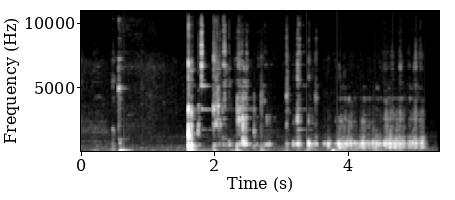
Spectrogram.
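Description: A beer glass of Kellerbier knocks sharply against a hard surface, followed by a few lighter clinks and some soft liquid sloshing and handling noises as the glass is held up against the light, with no talking.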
